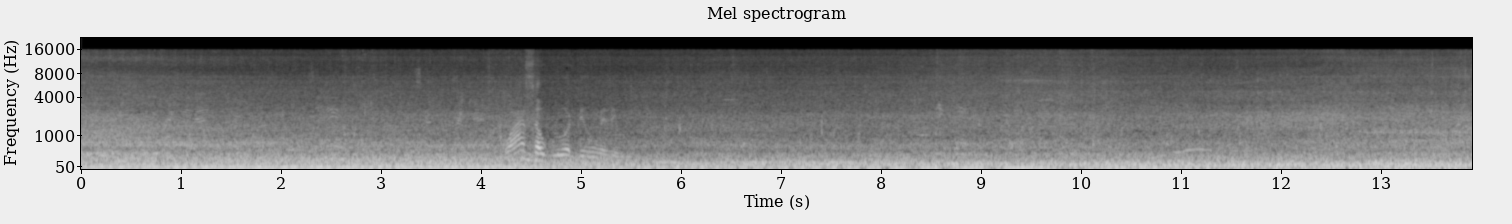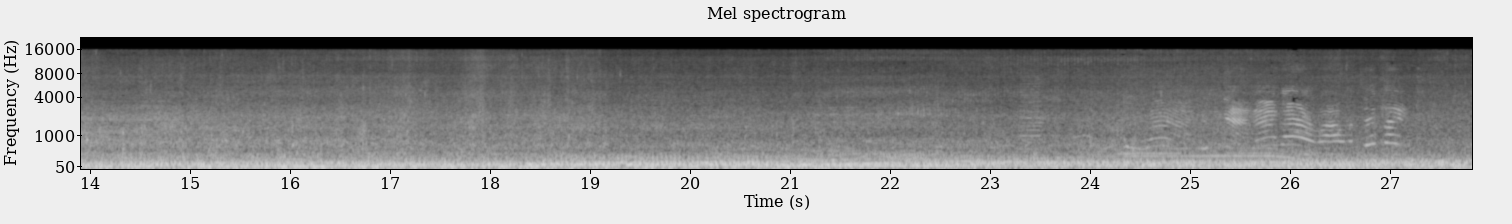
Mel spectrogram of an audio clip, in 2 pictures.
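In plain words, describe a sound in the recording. Flood water sloshes and splashes around wheels.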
